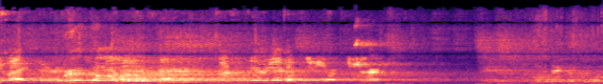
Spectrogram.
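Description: Indistinct voices of several people talking, with footsteps on a hard floor as officers walk quickly; the voices fade briefly about two-thirds of the way through.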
